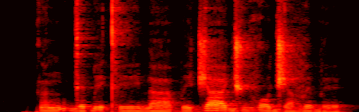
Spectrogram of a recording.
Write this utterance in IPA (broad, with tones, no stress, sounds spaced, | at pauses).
k ã˨ ŋ u˦ ɡ ɛ˨ ɓ e˦ tʰ eː˨ n aː˨ p e˨˦ t͡ʃ aː˦ d͡ʒ u˦ v ɔ˦ d͡ʒ a˨ v ɛ˦ b ɛ˨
